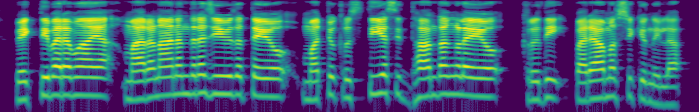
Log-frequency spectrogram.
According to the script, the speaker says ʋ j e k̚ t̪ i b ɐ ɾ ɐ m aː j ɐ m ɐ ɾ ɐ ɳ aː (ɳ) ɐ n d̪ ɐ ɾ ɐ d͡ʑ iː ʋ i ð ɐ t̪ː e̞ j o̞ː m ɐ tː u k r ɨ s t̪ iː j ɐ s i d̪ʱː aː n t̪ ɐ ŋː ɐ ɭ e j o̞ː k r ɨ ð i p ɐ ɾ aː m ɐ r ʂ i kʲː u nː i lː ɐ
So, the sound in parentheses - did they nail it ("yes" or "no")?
no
